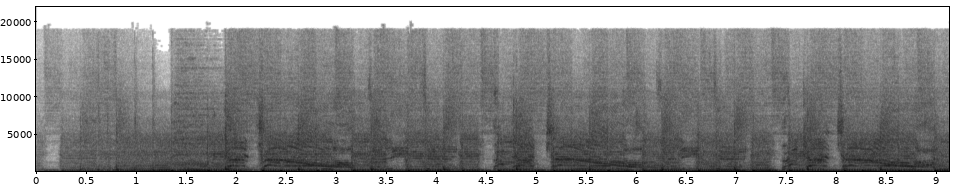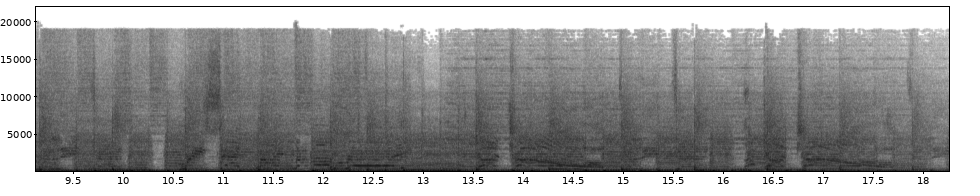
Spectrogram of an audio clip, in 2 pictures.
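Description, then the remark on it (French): A loud, dense metal song: a raw, screamed male vocal, shouting lyrics meaning roughly 'control alt delete, reset my memory', tears over heavy distorted guitars and steady pounding drums, with no pause for the full stretch. “Alors cet extrait de … où il crie”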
